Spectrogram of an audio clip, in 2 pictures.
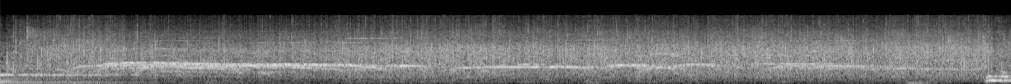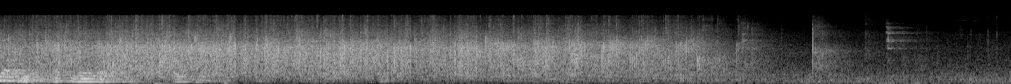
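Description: Audience applauding after a song at a live concert. A man's voice sounds briefly over it about halfway through, and the applause dies away a few seconds before the end.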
